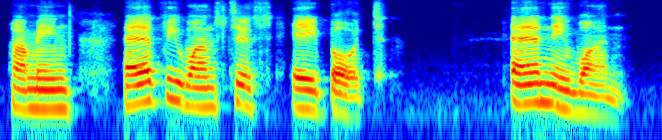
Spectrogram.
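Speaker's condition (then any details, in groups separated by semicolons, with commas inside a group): Cerebral palsy; affects balance, speech, coordination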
